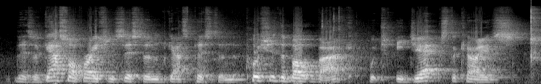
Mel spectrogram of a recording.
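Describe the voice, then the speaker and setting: Audible room echo and noticeable background noise accompany a man talking at a moderate pace. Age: 60s. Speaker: magazine editor and gun reviewer. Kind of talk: product review. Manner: casual with frequent fillers and hesitations.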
